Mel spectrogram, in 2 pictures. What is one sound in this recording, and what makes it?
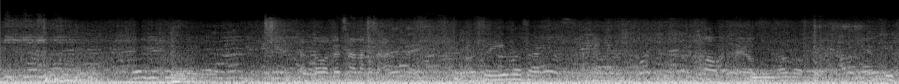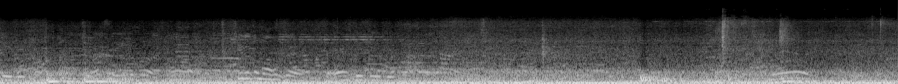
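Traffic rumbles steadily nearby.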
